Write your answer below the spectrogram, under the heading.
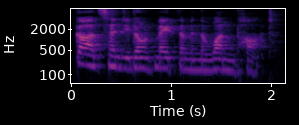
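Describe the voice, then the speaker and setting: A man's voice: a little high, normal speed, pushed and bright, echoey room, pitched above the performer's own voice. A man voicing a homely, comic old Irish woman with a wheedling manner, in a literary reading.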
